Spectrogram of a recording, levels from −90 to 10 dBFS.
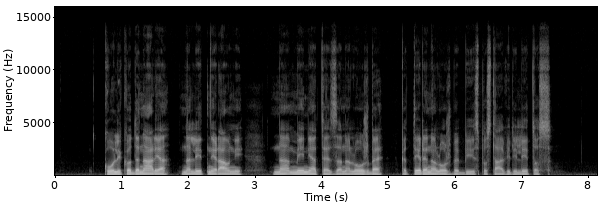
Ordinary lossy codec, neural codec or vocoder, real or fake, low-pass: none; none; real; 14.4 kHz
